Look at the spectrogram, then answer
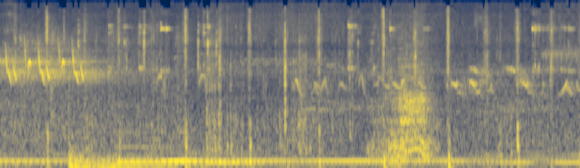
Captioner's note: horse hooves clopping; horse snorting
